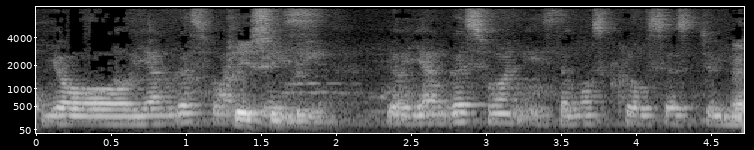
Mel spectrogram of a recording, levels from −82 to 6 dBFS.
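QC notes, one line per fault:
No fault found.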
